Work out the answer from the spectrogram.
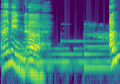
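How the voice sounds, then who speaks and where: Chatty young woman streamer, lively pitch. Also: very slow, soft background music. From Thailand. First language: not English. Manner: rambling, filler-heavy, frequent restarts. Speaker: game streamer. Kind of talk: casual livestream commentary.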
